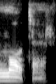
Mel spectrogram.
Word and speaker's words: motor: Déjame ver el motor. Abre el capó. El capó. El motor. No, el acento está en la segunda sílaba.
